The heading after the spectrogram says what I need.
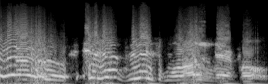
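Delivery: put-on ghostly butler voice, high and swooping. Recalling a ghost butler character they played, in the butler voice. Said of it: "he was a butler character".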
